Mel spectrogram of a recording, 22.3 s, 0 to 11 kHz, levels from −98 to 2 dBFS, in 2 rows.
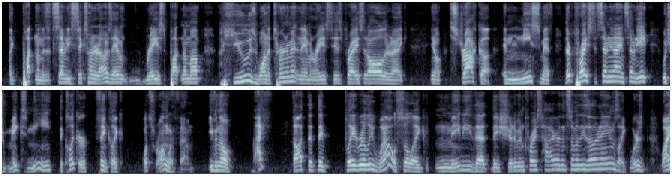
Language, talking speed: English, 200 wpm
